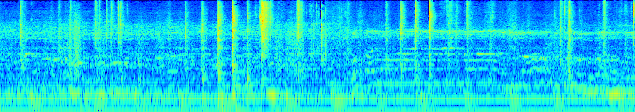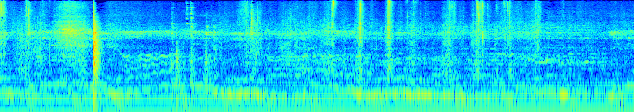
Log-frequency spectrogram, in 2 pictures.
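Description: Background music, and over it irregular sharp clicks and snaps of a carving chisel pushed by hand into a wooden board. The loudest click comes a little past halfway.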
